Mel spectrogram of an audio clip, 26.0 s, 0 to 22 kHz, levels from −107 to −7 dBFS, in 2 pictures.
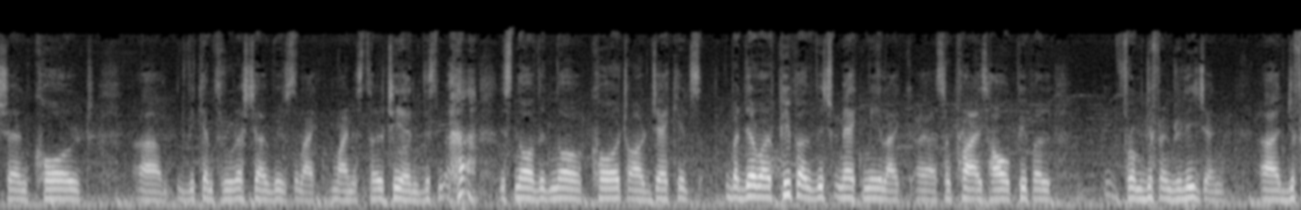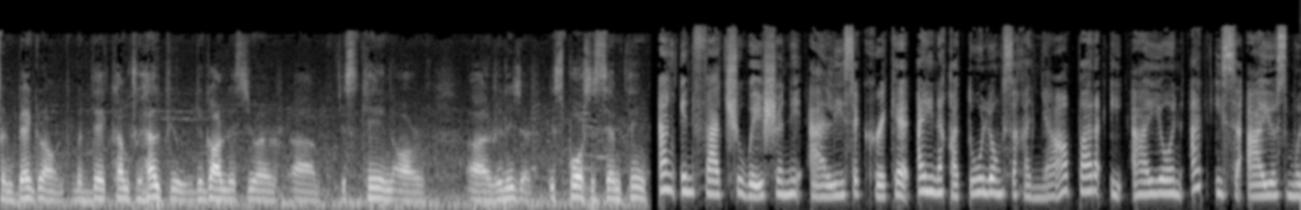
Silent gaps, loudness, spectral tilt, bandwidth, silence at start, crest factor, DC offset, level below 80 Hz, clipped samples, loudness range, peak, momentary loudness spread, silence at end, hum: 19.53-19.59 s; -31 LUFS; -6.5 dB/octave; 14.5 kHz; 0 s; 20 dB; under 0.1%; -50 dBFS; under 0.1%; 6 LU; -10 dBFS; 11 LU; 0 s; none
